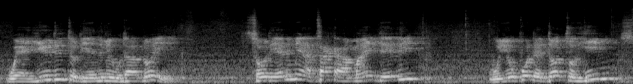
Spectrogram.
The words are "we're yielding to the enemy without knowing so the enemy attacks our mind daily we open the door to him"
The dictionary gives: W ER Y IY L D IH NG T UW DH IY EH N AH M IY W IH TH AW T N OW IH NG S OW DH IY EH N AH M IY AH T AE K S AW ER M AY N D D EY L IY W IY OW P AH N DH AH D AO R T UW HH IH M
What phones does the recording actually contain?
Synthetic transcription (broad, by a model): W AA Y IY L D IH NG T UW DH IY EH N AH M IY W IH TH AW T N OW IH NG S OW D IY EH N AH M IY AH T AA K AW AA M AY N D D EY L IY W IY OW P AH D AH D AO T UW HH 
